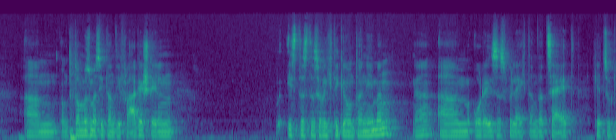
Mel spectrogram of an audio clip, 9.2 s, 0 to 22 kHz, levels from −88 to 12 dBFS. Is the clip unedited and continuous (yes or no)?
yes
